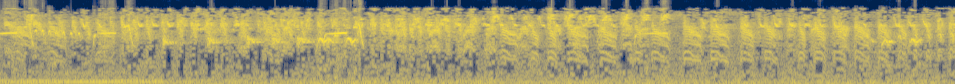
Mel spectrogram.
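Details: Small-bird luring sound with ciblek, kutilang, trucuk, sogon and perenjak listed, played to draw birds down; a low hum opens briefly, then a thick, rapid flood of high twittering and chatter from many birds.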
